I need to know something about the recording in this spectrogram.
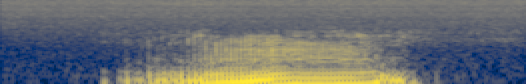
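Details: Dog snoring on a bed: a single loud, low, rumbling snore lasting about a second and a half, with a rough, vibrating quality.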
